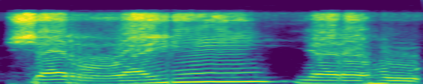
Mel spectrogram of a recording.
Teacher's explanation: اسی طرح آگے ایک اور جو لفظ ہے شرا، شرن تنوین آ گیا یرہ، اب یہ تنوین ہے، اس تنوین کے بعد یرملون میں سے یا ہے، اس تنوین کا ادغام یا میں ہوگا تو شرعین یرہ، ادغام بھی ہوگا اور مع الغنہ والا غنہ بھی ہوگا، ٹھیک ہے۔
